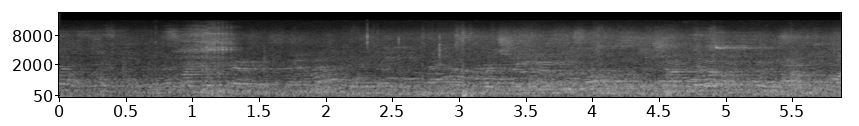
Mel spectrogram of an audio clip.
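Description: A small crowd of people chatters far off in a large echoing hall.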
